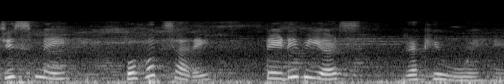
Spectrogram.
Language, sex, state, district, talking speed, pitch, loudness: Hindi, female, Madhya Pradesh, Dhar, 95 wpm, 255 Hz, -18 LUFS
